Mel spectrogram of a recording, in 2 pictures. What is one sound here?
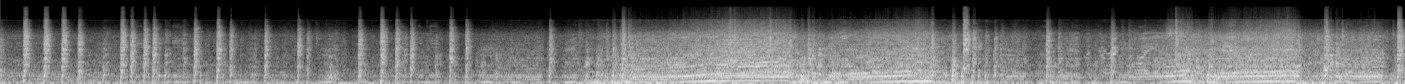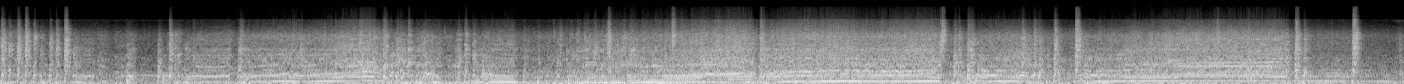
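A rally car engine roars and revs hard up and down.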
